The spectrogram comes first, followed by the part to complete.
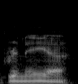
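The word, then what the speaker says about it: Greada: long is Grena treaty Grena it's like Granada Granada without a d I guess as Robert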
